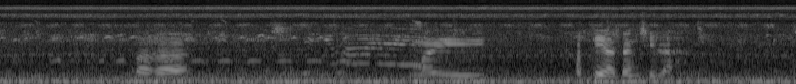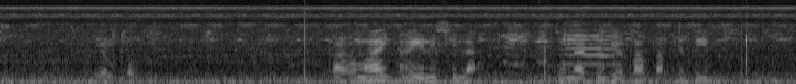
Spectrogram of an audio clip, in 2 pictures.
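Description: A man speaks nearby, outdoors.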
